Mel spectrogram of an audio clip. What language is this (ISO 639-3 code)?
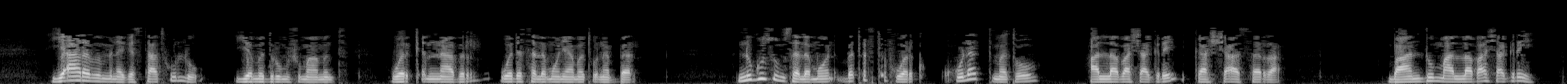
amh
